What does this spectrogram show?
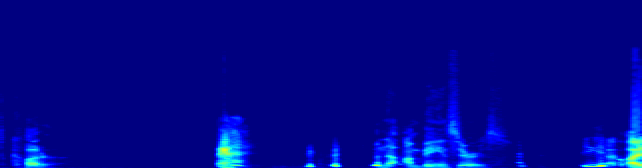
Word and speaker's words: Qatar: them it's Qatari well or you say the way how is actually pronounced and that's cutter I'm being serious yeah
